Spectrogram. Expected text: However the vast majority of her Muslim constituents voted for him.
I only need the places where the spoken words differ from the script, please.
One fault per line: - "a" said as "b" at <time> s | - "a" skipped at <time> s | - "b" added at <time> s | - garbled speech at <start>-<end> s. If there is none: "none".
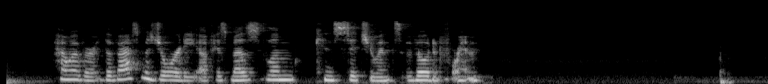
- "her" said as "his" at 2.1 s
